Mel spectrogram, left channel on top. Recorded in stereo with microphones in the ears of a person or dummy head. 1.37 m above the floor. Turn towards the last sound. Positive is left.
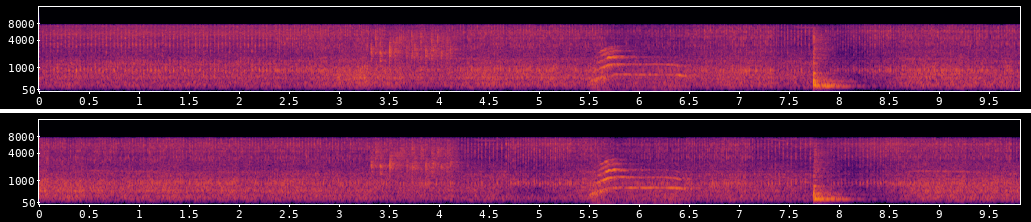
turn(degrees=85)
